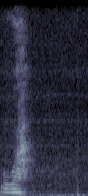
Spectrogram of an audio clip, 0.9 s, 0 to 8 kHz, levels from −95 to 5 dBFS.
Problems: none marked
